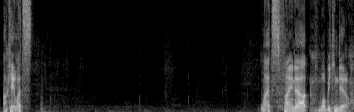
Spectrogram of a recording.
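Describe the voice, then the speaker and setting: A man's voice: medium pitch, normal speed, fairly bright tone, dry recording, clean studio sound. A man playing a casual, awkward young cartoon hero in improvised livestream roleplay. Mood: helpful. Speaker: performer voicing game characters on a fan livestream.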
